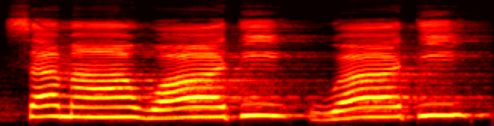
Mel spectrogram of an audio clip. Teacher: سما میم کے اوپر کھڑی زبر، واو کے اوپر کھڑی زبر، تو اس کو ہم نے ایک ایک حرکت کے برابر کھینچنا ہے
